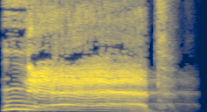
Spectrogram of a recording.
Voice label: death, ru; dota2

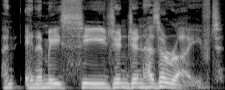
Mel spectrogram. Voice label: Announcer Match Siege Enemy Arrived; First Mate

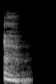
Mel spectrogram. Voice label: Wraith pain, ru

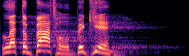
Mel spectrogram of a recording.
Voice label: Announcer Match Start; LoreLady

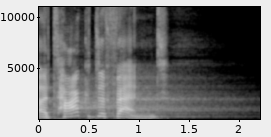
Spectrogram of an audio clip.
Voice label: Announcer Game Mode Attack Defend

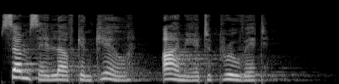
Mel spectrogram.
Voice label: Female Taunt; Valentine; Khepri

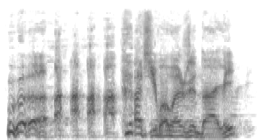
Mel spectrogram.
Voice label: arc win, ru; Zuus

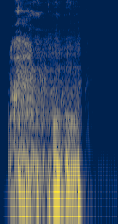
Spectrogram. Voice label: anger; Lycan

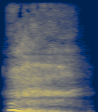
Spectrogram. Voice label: happy; Omniknight

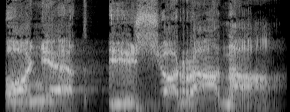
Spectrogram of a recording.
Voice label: death, ru; Husk

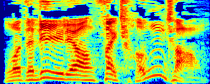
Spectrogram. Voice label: level, zh; Dota 2

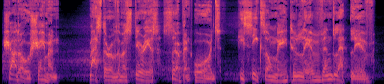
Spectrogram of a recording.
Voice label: announcer

